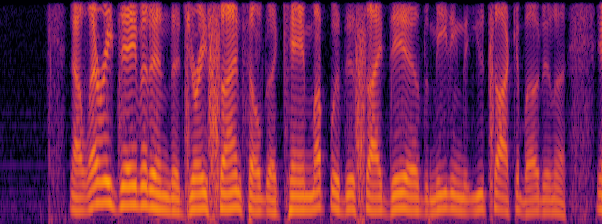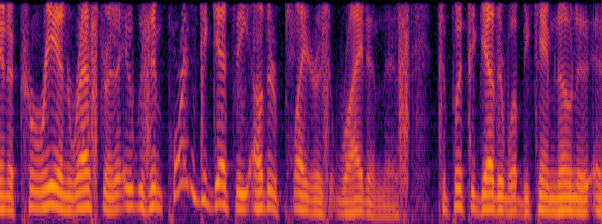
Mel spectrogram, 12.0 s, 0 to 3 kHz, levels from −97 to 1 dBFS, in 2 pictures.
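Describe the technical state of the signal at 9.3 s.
Aliasing is present at 9.3 s, as it is for the entire clip. The signal was brought down to a 6 kHz rate without first removing content above 3 kHz, so everything that lay above that limit has folded back below it as false, unrelated frequencies. Those folded components sit only around 10 dB under the real material, giving a gritty, metallic edge, with the spectrum packed right up to 3 kHz.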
